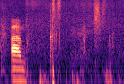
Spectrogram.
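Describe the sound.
A few soft footsteps of someone walking outdoors toward home after passing through woodland, low muffled thuds scattered among talk.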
